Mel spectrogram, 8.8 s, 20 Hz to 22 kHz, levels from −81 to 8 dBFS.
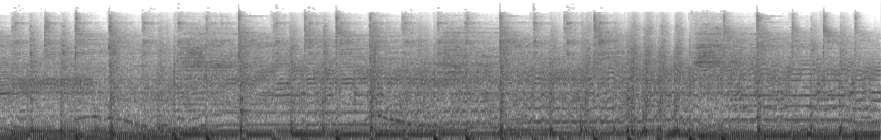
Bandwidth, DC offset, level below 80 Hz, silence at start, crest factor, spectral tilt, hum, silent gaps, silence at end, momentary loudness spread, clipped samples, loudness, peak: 17 kHz; under 0.1%; -20 dBFS; 0 s; 12 dB; -4 dB/octave; none; none; 0 s; 2 LU; under 0.1%; -13 LUFS; 0 dBFS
